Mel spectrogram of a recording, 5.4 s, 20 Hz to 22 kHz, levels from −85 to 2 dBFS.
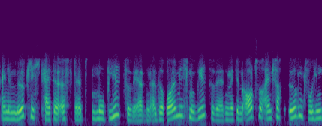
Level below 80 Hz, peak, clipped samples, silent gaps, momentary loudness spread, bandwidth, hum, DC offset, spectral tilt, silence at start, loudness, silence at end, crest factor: -68 dBFS; -8 dBFS; under 0.1%; none; 6 LU; 4.4 kHz; none; under 0.1%; -9.5 dB/octave; 0 s; -26 LUFS; 0 s; 18 dB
